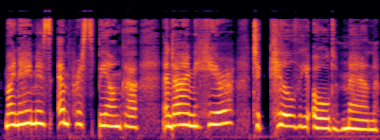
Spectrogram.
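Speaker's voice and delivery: mock-grand declaration. A narrator's reading. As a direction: announce it like an empress. Bianca's mock-grand announcement.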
